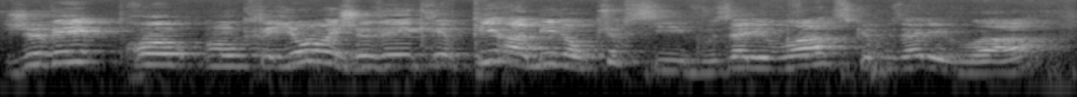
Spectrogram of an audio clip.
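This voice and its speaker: A man's voice: very high-pitched, slight background noise. Guy teaching little kids, asks lots of questions, sounds a bit far off in a roomy classroom. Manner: questioning, prompting pupils to answer; spells out syllables slowly. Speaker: primary school teacher. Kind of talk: teaching a class of young children. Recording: roomy echo, voice from the mic.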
